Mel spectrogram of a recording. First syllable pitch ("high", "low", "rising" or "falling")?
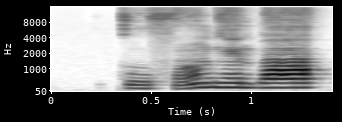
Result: low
